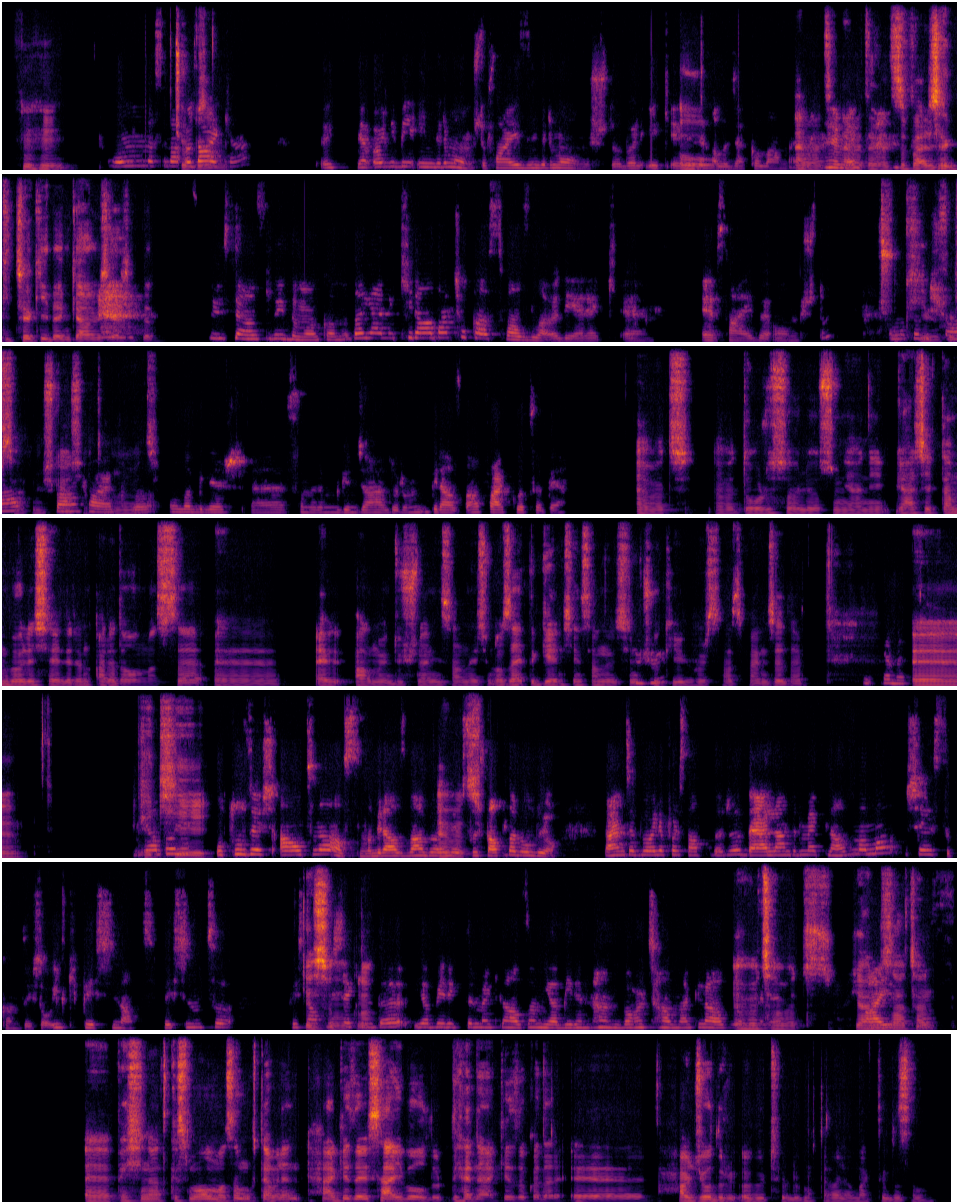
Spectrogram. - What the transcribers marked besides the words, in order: other background noise; laughing while speaking: "çok çok iyi"; chuckle; laughing while speaking: "olurdu yani"
- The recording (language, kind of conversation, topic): Turkish, podcast, Ev alıp almama konusunda ne düşünüyorsun?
